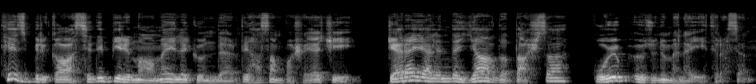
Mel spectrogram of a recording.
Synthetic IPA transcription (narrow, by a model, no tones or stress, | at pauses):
t̪ʰe̞zbiɾɡɑːsid̪ibiɾnɑːmæilæɟønd̪æɾd̪iɦɑsɑnpʰɑʃɑjɑcʰḭ | ɟ̥æɾæjælind̪æjɑʁd̪ɑd̪ɑʃsɑ | ɡ̥o̞jubø̞zynymænæ̰jḛt̪ʰiɾæ̰sæ̰n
